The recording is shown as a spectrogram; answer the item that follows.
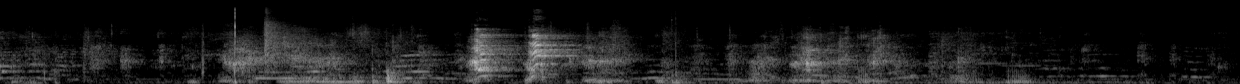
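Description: A puppy and an older dog playing, with scattered barks and yips. The loudest is a pair of sharp high barks about five seconds in.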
